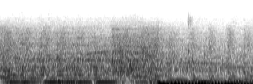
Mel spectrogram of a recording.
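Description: Electronic music plays steadily with sustained tonal layers, then a heavy, booming bass drop kicks in just past halfway and fills out the low end, loud and close.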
